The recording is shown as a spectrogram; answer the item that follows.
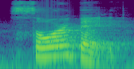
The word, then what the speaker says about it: Sorbet: Sorbet.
